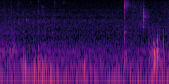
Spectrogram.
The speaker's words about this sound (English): So, all right, time for a little sip here.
